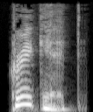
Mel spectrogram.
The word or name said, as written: cricketer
